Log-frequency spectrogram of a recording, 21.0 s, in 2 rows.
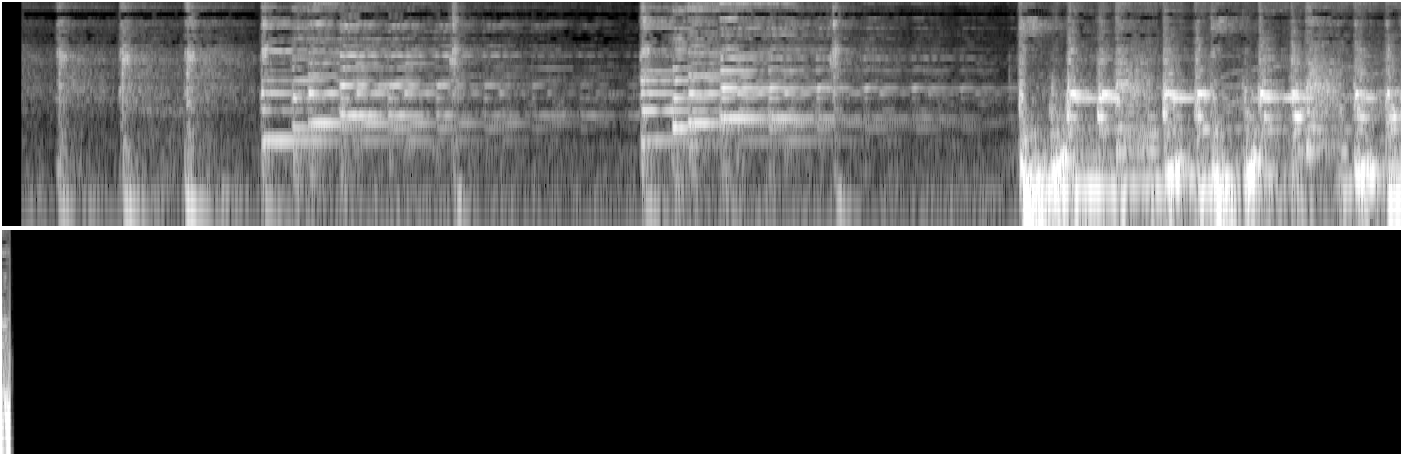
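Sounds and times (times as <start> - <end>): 
Hindi love song mobile ringtone: 2.0 - 9.8.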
